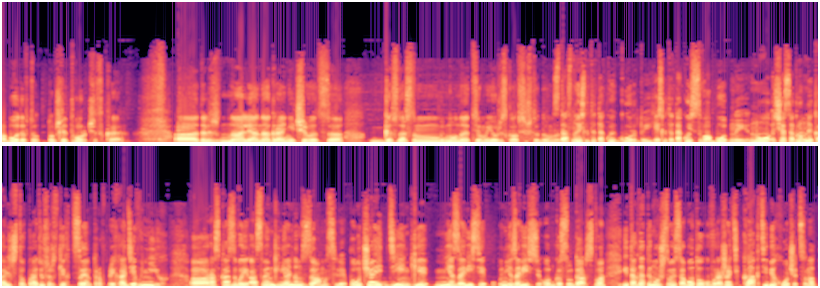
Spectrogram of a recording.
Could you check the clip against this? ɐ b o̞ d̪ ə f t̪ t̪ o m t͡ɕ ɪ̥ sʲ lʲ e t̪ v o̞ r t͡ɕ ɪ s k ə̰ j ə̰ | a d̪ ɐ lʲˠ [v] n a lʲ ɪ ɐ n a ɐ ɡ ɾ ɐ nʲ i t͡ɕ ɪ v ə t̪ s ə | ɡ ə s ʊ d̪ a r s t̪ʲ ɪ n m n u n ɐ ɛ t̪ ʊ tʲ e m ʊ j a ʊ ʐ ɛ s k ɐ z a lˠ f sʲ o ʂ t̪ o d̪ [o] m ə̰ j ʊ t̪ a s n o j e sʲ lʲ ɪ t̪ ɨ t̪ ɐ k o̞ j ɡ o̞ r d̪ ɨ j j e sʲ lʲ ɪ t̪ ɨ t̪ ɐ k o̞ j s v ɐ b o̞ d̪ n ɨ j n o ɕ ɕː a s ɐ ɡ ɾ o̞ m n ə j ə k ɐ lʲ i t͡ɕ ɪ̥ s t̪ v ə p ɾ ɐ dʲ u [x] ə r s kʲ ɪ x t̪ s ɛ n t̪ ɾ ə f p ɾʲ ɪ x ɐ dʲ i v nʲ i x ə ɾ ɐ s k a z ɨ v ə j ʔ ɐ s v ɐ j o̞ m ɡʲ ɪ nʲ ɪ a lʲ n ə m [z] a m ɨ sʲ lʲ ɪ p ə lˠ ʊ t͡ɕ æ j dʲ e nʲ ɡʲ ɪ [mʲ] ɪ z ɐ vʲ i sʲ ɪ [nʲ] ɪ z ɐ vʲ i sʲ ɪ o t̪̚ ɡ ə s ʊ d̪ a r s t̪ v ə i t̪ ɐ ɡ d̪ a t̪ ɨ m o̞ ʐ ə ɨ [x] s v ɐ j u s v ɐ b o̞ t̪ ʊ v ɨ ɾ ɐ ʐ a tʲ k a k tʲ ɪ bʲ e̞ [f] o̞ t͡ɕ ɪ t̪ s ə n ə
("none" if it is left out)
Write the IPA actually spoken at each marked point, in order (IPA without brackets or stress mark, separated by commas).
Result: ʐ, u, s, z, nʲ, nʲ, ʂ, x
